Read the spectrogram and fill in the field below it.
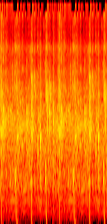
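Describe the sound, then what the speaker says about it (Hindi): Audience applause at a Hindi literary and poetry gathering, steady rapid clapping from many hands heard at moderate distance, fairly soft and continuous throughout the short stretch. "सारा सदन एक बार हाथ उठाकर तालियां बजाए"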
